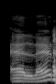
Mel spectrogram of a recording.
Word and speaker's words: Atlanta: Atlanta Uh, don't say the last syllable. Atlanta, they don't say the last syllable at all.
